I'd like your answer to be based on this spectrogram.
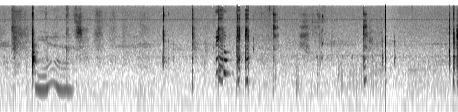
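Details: Baby who gets hiccups about twice a day: short, sharp catching sounds at irregular intervals, with a brief baby vocal sound and quiet room noise; infant hiccups.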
